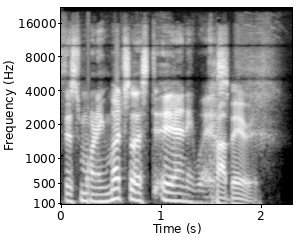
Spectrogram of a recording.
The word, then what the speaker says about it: Cabarrus: Caribas County is a perfect example of what we're fighting for.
